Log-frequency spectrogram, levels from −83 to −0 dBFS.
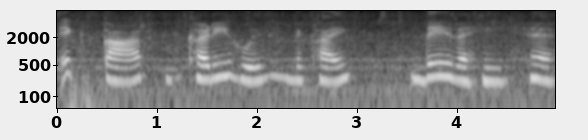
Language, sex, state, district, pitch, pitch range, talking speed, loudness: Hindi, female, Madhya Pradesh, Dhar, 235 Hz, 225-260 Hz, 95 wpm, -18 LUFS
